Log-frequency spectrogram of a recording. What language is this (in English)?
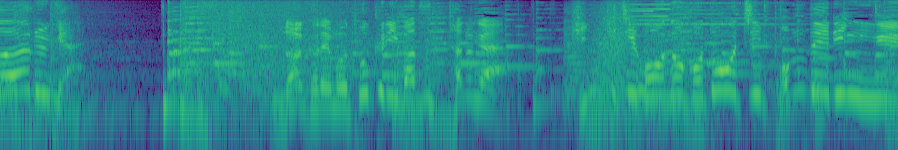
Japanese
